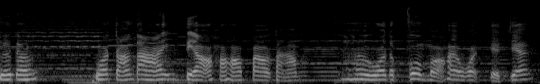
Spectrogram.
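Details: 23-year-old woman, deaf in both ears since early childhood from medication given for a high fever, unable to speak before learning to speak with a special-education teacher; wears hearing aids that give sound but not words; hearing-impaired (deaf) speech.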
